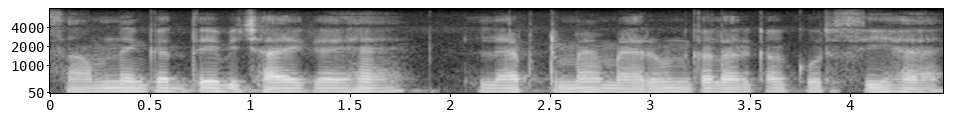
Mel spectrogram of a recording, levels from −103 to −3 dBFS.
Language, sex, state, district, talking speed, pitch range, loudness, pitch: Hindi, male, Jharkhand, Deoghar, 160 wpm, 105-110 Hz, -19 LUFS, 105 Hz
